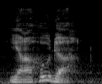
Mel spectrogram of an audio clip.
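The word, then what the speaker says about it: יהודה: does not so but the Strong's Concordance gives you the actual phonetic prononciation of Judah which is yahuda okay and so as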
